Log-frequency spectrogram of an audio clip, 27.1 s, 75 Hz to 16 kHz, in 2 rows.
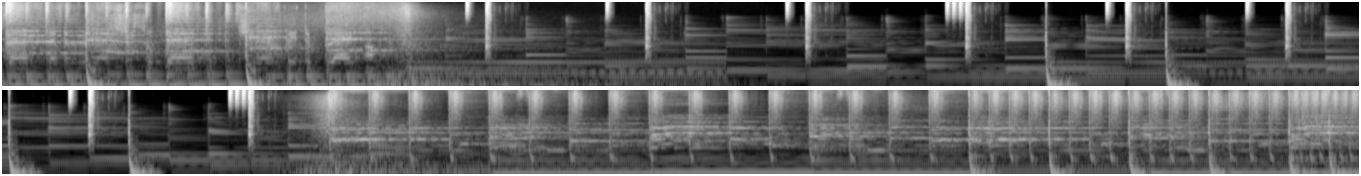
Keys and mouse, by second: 0.7 click, 5.4 click, 8.2 click, 11.3 v, 12.6 click, 16.7 click, 19.2 click, 21.5 click, 22.7-27.1 drag.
